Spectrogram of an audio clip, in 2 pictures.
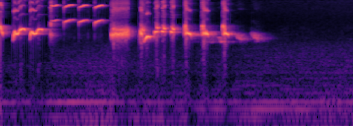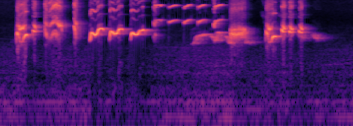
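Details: Orange-headed thrush worked up into nratak chatter leading toward ngeplong song: rapid strings of sharp chips mixed with bright whistles and buzzy notes, two dense bursts of several seconds with a quiet gap between.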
